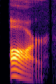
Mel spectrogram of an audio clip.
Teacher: At the start, it's a sound between an R and an L. It's a light flap of the tongue, similar to the t sound in the American pronunciation of butter.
